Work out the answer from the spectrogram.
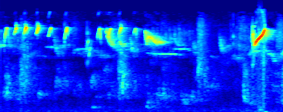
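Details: Sunbird song used as a training recording for cage birds: rapid high, thin chirps in quick runs, then a drawn-out buzzy note and a bright rising whistle near the end.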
